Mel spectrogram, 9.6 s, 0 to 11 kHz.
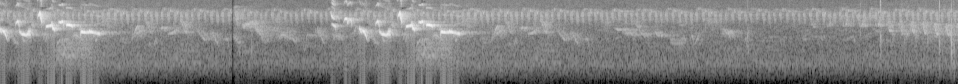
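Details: A Eurasian blackcap, a grey bird with a black cap singing on a branch by the Volma River at Smilovichi, Belarus, on 21 May 2022, gives two short, rich, fluty warbling phrases about three seconds apart, over a steady high hiss.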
